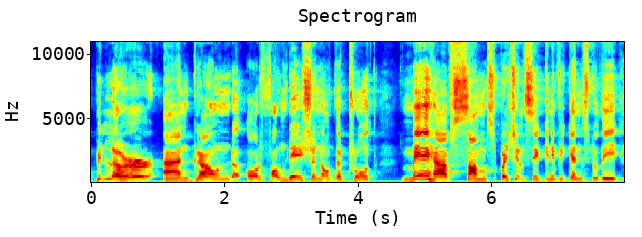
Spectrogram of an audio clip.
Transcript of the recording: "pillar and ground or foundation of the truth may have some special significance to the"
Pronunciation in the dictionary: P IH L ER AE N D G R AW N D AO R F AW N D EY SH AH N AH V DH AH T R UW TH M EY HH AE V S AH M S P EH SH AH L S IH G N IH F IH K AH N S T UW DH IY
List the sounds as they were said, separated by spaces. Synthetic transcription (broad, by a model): P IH L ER AE N D G R AW N D AO R F AW N D EY SH AH N AH V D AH T R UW T M EY HH AE V S AH M S P EH SH AH L S IH G N IH F IH K AH N S T UW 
